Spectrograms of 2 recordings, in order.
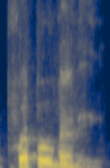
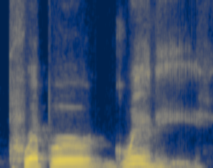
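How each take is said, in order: First: Said in the usual way. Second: Drawn-out call. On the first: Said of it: "Let's get Prepper". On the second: Real, not acted. Calling guest into the stream.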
